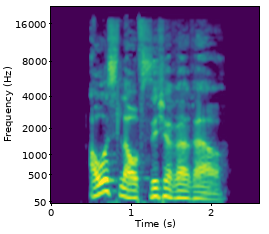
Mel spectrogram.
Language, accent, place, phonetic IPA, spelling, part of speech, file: German, Germany, Berlin, [ˈaʊ̯slaʊ̯fˌzɪçəʁəʁɐ], auslaufsichererer, adjective, De-auslaufsichererer.ogg
- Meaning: inflection of auslaufsicher: 1. strong/mixed nominative masculine singular comparative degree 2. strong genitive/dative feminine singular comparative degree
